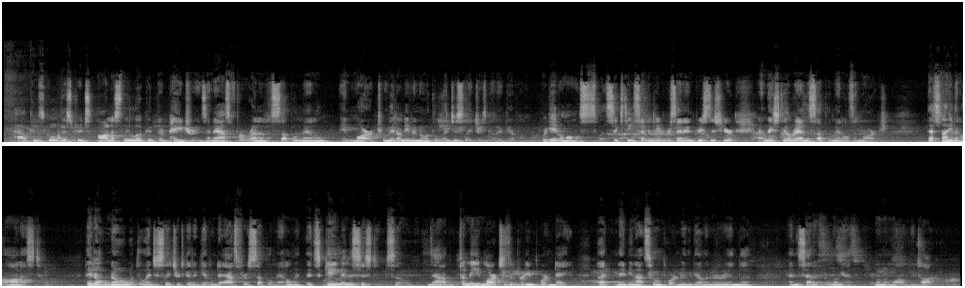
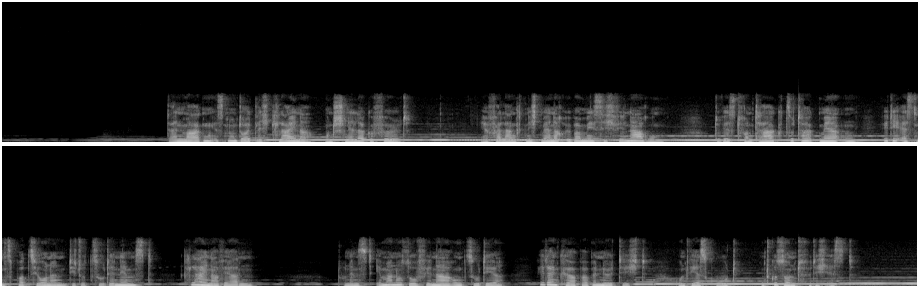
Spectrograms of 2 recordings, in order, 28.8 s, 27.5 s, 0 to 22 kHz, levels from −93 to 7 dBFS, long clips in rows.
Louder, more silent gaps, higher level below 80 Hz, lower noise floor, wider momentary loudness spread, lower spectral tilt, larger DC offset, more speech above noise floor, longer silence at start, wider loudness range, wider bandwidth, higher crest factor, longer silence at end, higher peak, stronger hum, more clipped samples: first, -21 LUFS vs -27 LUFS; neither; first, -54 dBFS vs -70 dBFS; second, -47 dBFS vs -72 dBFS; first, 13 LU vs 10 LU; about the same, -5.5 dB/octave vs -6 dB/octave; neither; second, 26 dB vs 47 dB; second, 0 s vs 2.45 s; about the same, 3 LU vs 3 LU; first, 10.5 kHz vs 7.8 kHz; about the same, 18 dB vs 16 dB; about the same, 0.05 s vs 0 s; first, -4 dBFS vs -12 dBFS; neither; neither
